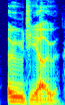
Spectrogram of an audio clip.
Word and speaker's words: Udio: Am I pronouncing that right? I think so. Yeah. Udio. Yeah. Okay. So Udio, so Udio is facilitating an absolute deluge of music already, and this can only increase, can it?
